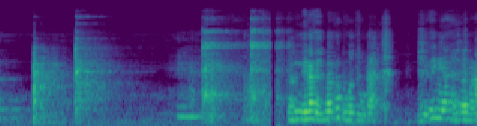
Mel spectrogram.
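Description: White ceramic bowls knocking and clinking as they are set down and stacked on a kitchen counter, with a few sharp clinks in the first half-second and more clatter about a second in.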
